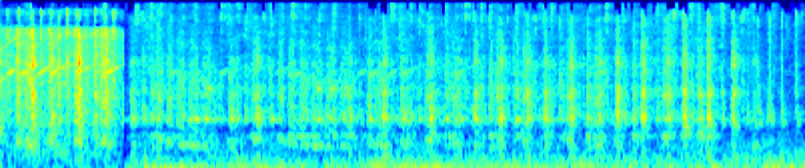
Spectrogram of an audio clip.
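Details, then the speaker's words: Diesel truck after high-pressure Schrader bleed released air, with new batteries: quick, even cranking with faint puffs that never pick up; air in the fuel system keeps it from starting. "oh man it's so close to starting you want to check I'm gonna bleed that again air anfield came out that time is this the time it's gonna start it's cranking way faster with new batteries"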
